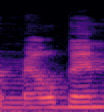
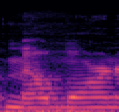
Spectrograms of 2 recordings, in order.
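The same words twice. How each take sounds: First: Melbourne said as MEL-bun, r dropped; Australian-style pronunciation. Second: Melbourne said as MEL-born, with the r; American pronunciation. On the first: Offering the Uber driver another version, Australian-style pronunciation. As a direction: say Melbourne ending in a short "bun". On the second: Asking the Uber driver, American pronunciation. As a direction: say Melbourne ending in a full "born". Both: Retold or imitated. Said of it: "I'm gonna pronounce it wrong".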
